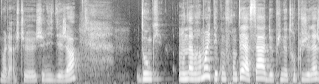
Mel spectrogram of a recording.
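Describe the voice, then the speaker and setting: A woman talks at a fairly quick pace in an ordinary speaking voice, with ordinary pitch variation. The recording is very clean, with a silent background. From Switzerland. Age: 30s. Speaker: astrology podcast host. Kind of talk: solo podcast talk. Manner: casual, chatty with fillers.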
